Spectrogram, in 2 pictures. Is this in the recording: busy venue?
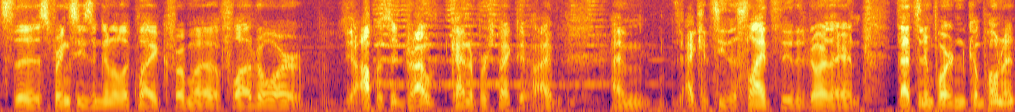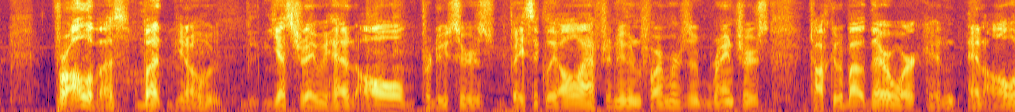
yes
